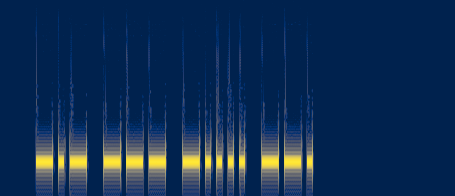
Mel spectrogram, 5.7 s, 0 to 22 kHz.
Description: Morse code, heard as a keyed tone, about 17 wpm, 700 Hz. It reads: KO6G
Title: USA Call Signs - 4 Characters - Repeated 3x - 17wpm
